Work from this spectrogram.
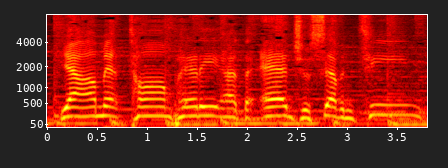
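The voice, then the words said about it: Put-on Florida accent. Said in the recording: “Florida accent.”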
